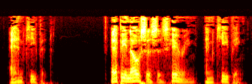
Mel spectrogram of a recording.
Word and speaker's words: epignosis: One of those words is spelled G-N-O-S-I-S, and it's pronounced gnosis. The other word is spelled E-P-I-G-N-O-S-I-S. That word is pronounced epignosis.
